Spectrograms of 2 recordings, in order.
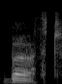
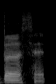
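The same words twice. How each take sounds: First: The ending is a T sound. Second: The ending is not a T sound. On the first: The speaker calls it right. "it's a T sound on the end" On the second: The speaker calls it wrong. "it's never birthed"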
